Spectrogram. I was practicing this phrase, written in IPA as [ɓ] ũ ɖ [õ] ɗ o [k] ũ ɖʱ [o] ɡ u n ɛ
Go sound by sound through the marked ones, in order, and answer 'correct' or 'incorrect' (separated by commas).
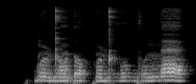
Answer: correct, correct, correct, incorrect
